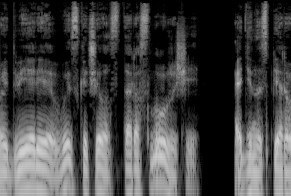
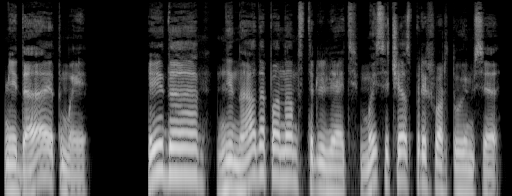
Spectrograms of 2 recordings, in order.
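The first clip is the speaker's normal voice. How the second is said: higher, playful fencer voice; smug, lecturing character voice; 5 semitones higher than usual. Acted. Burbulis over radio.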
